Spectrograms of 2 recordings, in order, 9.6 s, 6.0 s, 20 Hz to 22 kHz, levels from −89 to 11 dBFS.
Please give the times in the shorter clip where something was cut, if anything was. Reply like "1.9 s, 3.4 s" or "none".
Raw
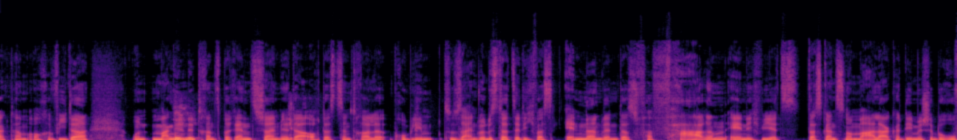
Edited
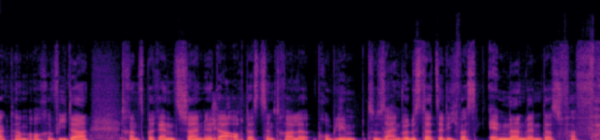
1.2 s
